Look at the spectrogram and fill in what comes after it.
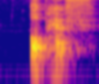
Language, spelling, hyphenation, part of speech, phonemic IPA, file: Dutch, ophef, op‧hef, noun / verb, /ˈɔp.ɦɛf/, Nl-ophef.ogg
- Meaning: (noun) uproar, commotion; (verb) first-person singular dependent-clause present indicative of opheffen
